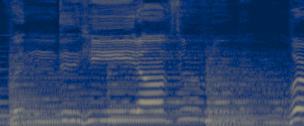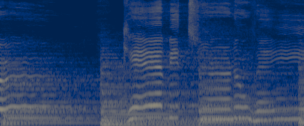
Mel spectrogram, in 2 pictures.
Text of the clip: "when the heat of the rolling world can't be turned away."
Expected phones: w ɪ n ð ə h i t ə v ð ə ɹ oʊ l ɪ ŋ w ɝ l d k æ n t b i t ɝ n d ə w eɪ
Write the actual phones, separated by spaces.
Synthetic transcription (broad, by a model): w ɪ n ð ə h i t ə v ð ə ɹ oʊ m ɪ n w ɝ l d k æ n b i t ɝ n ə w eɪ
